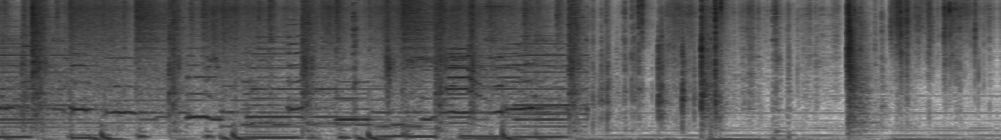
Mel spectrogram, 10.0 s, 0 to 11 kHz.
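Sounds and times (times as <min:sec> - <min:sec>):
plastic packaging crinkling: 0:05.8 - 0:10.0.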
